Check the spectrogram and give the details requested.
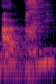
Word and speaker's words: appris: Nous avons appris que tu es malade. Nous avons appris que tu es malade. El verbo aquí es apprendre. Y miren, termina en IS, no se pronuncia la S.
